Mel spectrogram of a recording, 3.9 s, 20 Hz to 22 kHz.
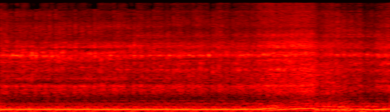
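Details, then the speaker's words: Freshly rebuilt 429 V8 in a 1968 Ford Thunderbird, cold start after sitting 4–5 days, about 30°F outside: deep steady burble, even low rumble, no knocks or misses; exhaust and engine audible, healthy cold idle. "But we're going ahead, give it a start up. You can hear the exhaust and you can hear the engine."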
